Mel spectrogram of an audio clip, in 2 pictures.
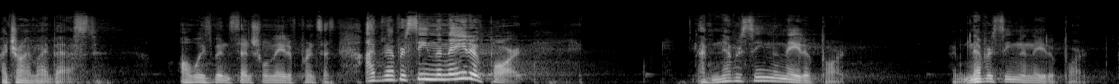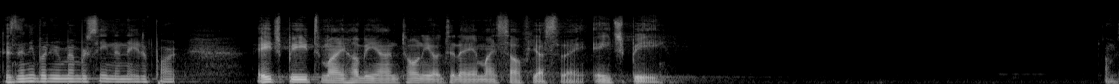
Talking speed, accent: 120 wpm, American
